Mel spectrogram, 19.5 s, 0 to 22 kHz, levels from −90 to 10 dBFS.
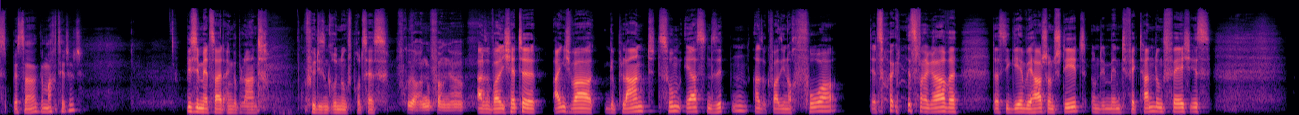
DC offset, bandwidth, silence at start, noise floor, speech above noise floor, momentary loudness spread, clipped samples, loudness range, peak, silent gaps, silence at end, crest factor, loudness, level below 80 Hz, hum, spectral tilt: under 0.1%; 16.5 kHz; 0 s; -58 dBFS; 38 dB; 13 LU; under 0.1%; 6 LU; -2 dBFS; none; 0.5 s; 20 dB; -20 LUFS; -72 dBFS; none; -3.5 dB/octave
